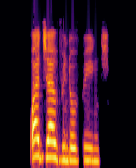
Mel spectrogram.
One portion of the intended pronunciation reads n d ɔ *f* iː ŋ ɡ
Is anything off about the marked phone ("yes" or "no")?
yes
